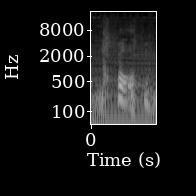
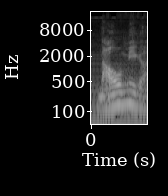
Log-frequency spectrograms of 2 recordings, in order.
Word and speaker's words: 나오미: 번역이 나오미라 돼 있습니다 그런데 원래 원래 원어의 발음은 노이에 노미 나오미가 아니고 노미인 이제는 뭐 전 세계 사람들이 다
